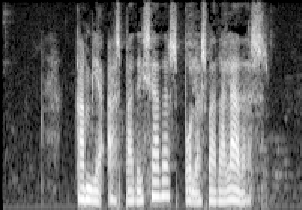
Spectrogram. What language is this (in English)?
Galician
